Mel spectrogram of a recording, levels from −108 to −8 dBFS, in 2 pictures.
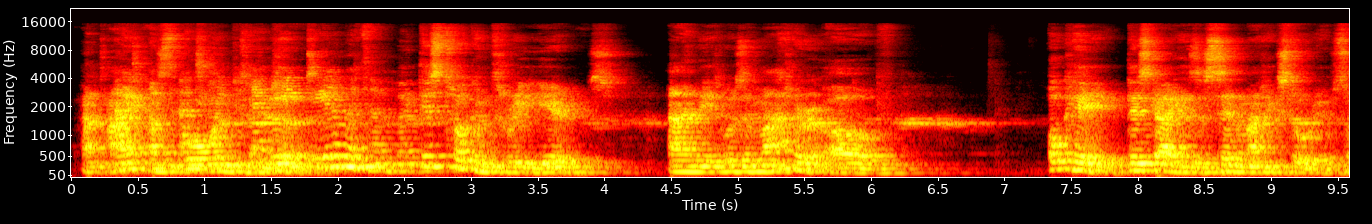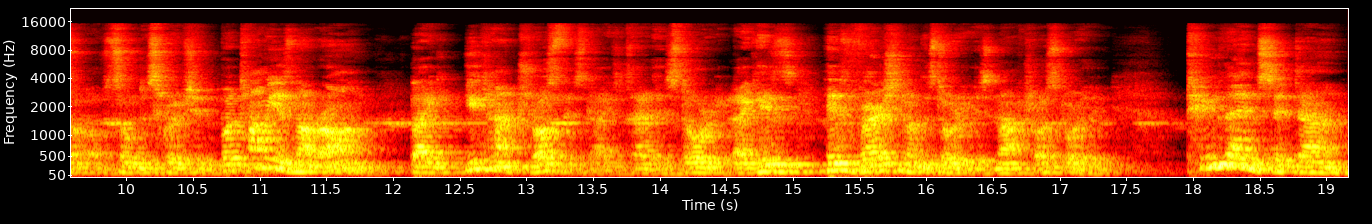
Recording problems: off-mic speech; far
echo of what is said; noticeable; throughout; 330 ms later, 20 dB below the speech
room echo; noticeable; dies away in 0.7 s

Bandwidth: 15 kHz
